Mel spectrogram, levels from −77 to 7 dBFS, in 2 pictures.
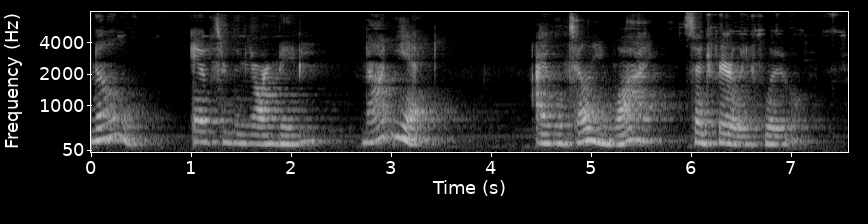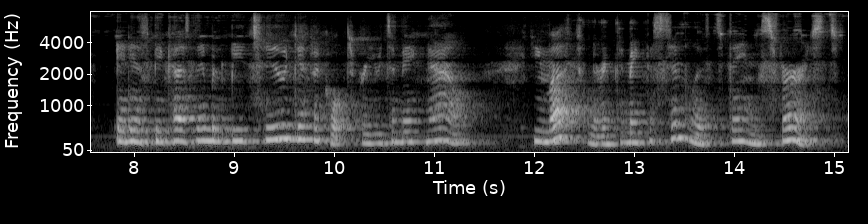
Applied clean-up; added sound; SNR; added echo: neural separator model SepFormer DNS4.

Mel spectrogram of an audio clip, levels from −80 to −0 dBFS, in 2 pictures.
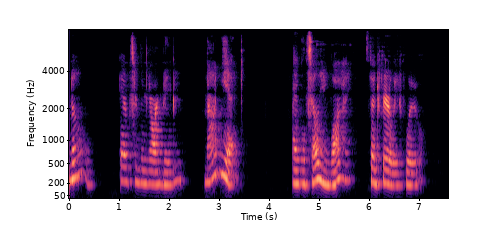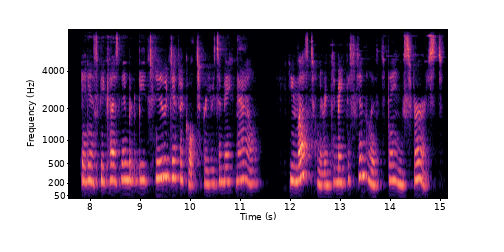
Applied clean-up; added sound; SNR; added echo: neural mask model DeepFilterNet 3.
